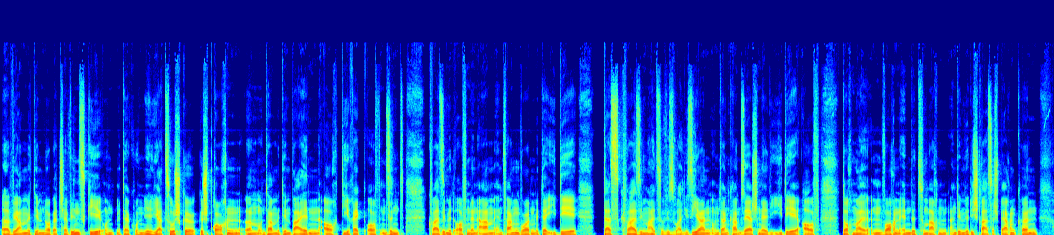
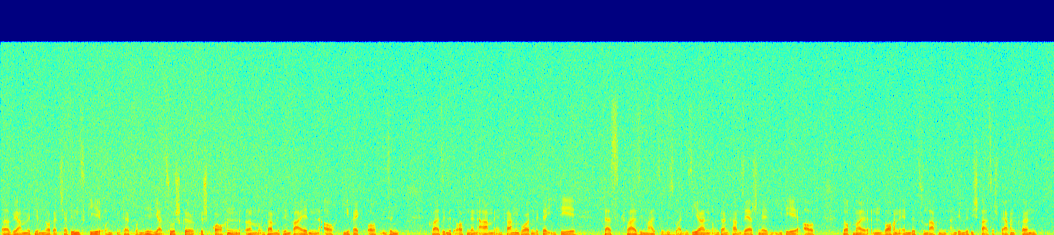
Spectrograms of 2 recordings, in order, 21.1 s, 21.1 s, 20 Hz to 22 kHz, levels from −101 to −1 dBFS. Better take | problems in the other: first | hiss; loud; throughout; 6 dB below the speech

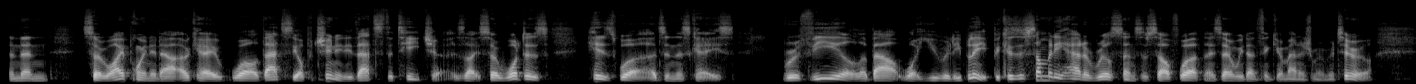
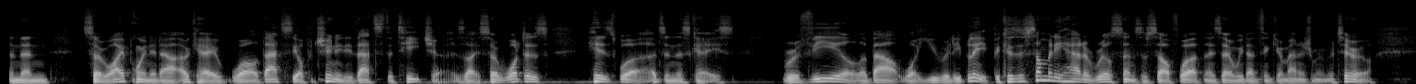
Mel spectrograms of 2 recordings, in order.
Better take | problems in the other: second | thin; somewhat; fading below 300 Hz

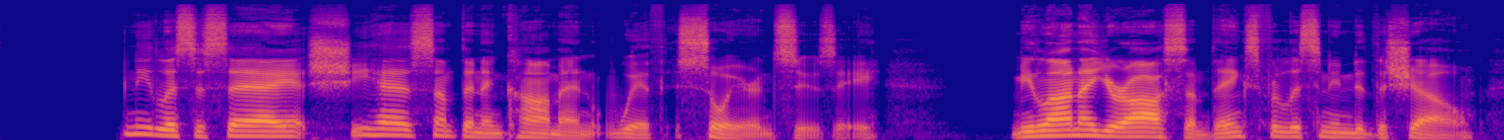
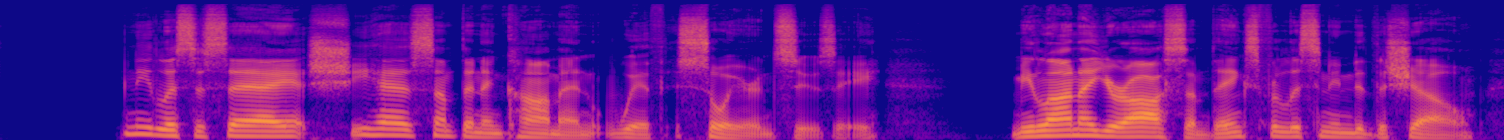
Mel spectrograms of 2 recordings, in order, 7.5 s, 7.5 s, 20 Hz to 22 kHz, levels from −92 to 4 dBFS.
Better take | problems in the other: neither | none

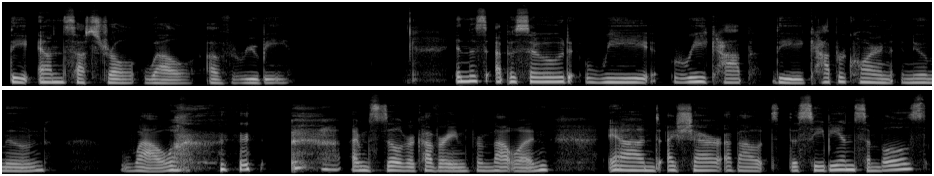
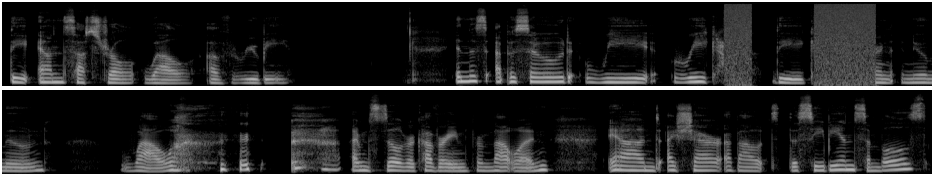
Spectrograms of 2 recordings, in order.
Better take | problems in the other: first | audio cutting out; filled with static; at 7 s and at 8 s for 0.5 s

